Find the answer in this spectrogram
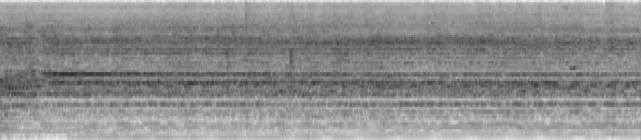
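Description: A women's choir singing in harmony, holding one long, steady chord.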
